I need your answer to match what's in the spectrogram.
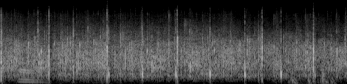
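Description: An audience at a Library Foundation evening talk claps steadily for the Library Foundation, a dense patter of many hands with sharper individual claps popping out, sustained and fairly loud throughout with no one speaking.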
